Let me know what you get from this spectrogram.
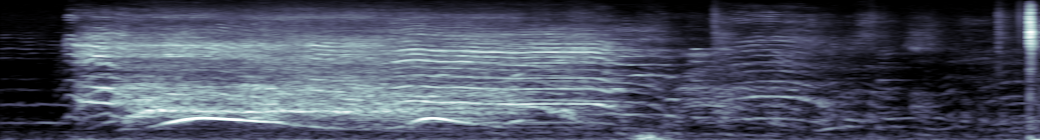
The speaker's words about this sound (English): The entire city, yeah, that's how they sounded. The entire city was thrown into an uproar. Whoa. Give me your best uproar.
